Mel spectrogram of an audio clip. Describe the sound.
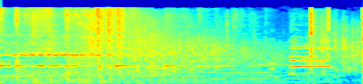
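Gunfire from Dutch army shooting practice with live ammunition, heard as loud, harsh bursts, with a sharp new burst near the end.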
